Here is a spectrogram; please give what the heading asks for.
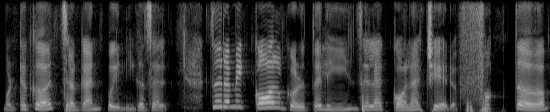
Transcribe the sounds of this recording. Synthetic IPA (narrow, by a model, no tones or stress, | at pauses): m̤əʈəkəsəɡjãnpəjlḭ̃ɡəd͡zald͡zəɾamikɔlkəɽt̪lĩd͡zaljakɔlat͡ɕeɾfəkt̪ə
